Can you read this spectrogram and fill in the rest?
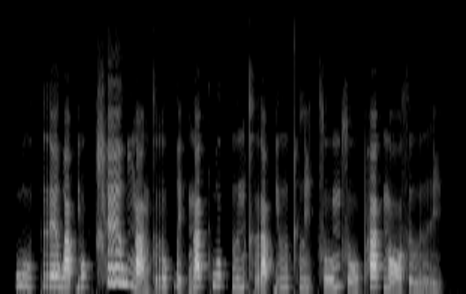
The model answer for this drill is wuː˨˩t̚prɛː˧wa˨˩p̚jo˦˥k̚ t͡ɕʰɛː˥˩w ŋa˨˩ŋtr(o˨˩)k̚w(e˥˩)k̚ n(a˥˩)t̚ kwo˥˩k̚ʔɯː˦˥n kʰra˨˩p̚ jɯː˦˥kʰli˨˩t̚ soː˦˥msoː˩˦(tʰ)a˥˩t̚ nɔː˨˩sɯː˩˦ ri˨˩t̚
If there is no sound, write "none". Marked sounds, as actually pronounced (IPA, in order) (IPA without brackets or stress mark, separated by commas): o˦˥, e˨˩, a˦˥, pʰ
